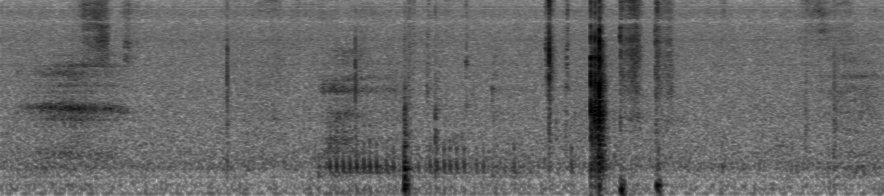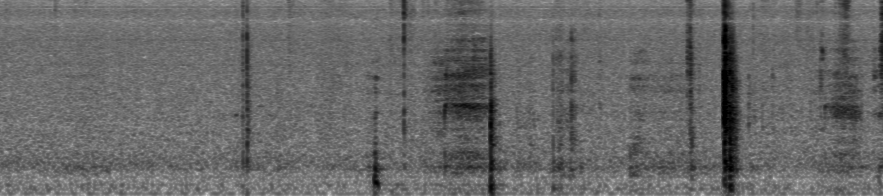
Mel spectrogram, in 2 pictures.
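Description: Tape is pulled off and pressed onto small paper pieces in scattered short bursts of tearing and tapping, fairly close and quiet, with long gaps of near silence between actions.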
